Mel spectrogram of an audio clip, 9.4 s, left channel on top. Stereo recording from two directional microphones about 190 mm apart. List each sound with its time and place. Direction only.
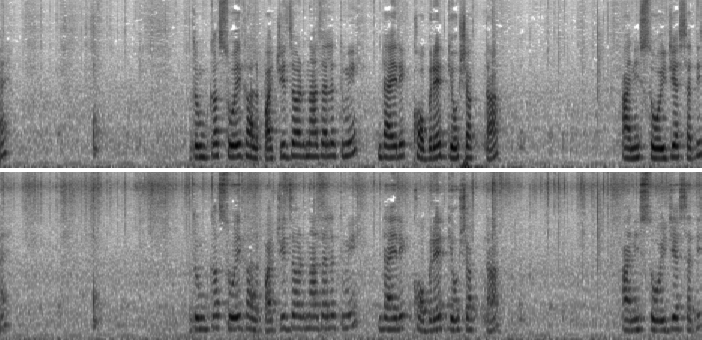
2.5 s speech: 55° left (ahead or behind)
8.3 s speech: 55° left (ahead or behind)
